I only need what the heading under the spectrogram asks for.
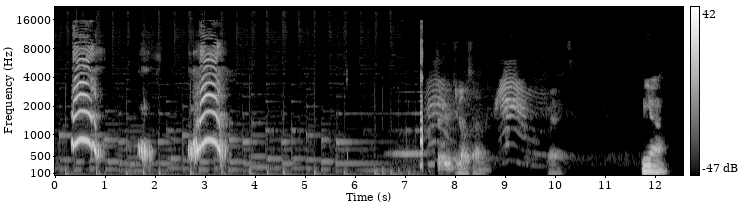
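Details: Orange house cat screaming at its owner during a long argument after being fed: two loud rising-falling meows near the start, then more yowls amid a woman's speech and background music, with a final short meow.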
